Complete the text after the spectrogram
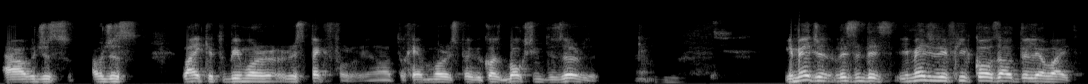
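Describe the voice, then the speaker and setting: A man's voice: medium pitch, moderate pace, mellow, muffled recording. Swearing man in his thirties, laughing often. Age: 30s. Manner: rough, swearing, laughs often, calls others brother. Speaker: boxer. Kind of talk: casual interview.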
